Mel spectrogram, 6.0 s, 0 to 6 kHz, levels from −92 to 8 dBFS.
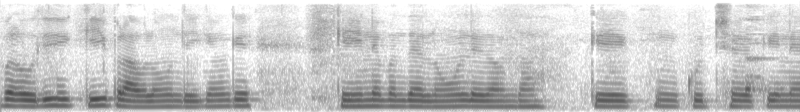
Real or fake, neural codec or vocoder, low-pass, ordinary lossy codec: real; none; 5.4 kHz; AAC, 24 kbps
